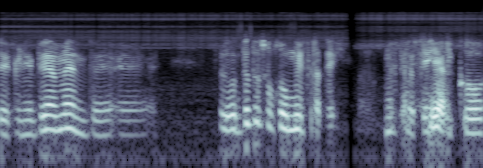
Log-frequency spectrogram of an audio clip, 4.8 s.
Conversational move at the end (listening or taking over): listening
